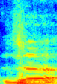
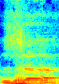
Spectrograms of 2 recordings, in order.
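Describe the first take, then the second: The two takes are said the same way.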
